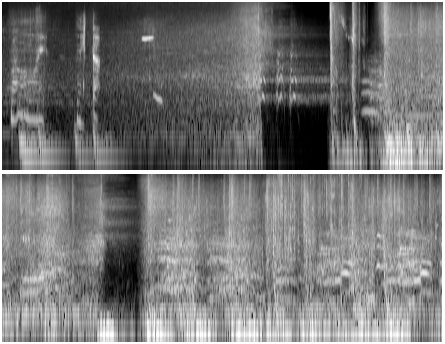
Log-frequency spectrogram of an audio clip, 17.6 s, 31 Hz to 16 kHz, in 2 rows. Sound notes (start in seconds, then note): 0.1 speaking native language; 2.8 dog whining; 5.2 dog barking; 13.2 bear growling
